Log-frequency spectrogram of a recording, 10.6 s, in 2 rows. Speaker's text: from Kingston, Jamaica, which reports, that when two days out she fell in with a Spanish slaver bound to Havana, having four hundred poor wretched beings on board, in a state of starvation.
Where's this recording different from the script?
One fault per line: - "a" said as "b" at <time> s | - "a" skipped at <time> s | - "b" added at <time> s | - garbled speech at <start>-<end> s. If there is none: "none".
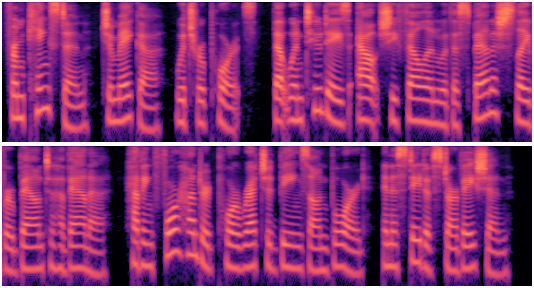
none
